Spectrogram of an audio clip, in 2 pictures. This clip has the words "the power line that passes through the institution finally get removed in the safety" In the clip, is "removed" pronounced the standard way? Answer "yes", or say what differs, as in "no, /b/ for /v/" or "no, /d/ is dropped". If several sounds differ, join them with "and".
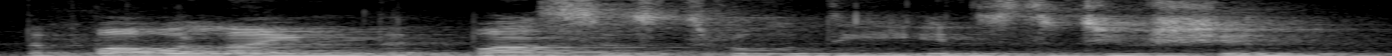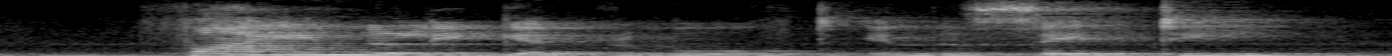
yes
